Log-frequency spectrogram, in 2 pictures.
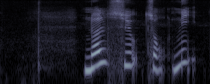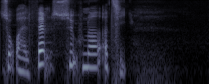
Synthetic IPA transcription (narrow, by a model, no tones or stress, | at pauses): nɔ̽lsyʊ̰t͡sʰo̝̰ːnḭː | t͡sʰo̝̰ːʔɒɦælfem̰sːyʊ̰hunɐð̞ˠɒ̽t͡sʰḭː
